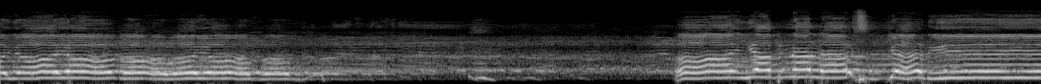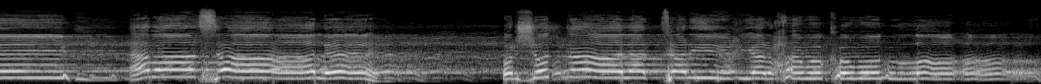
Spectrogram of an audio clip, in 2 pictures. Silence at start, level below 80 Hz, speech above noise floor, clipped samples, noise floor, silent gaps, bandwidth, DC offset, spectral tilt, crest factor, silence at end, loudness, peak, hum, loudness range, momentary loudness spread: 0 s; -58 dBFS; 22 dB; under 0.1%; -37 dBFS; none; 13.5 kHz; under 0.1%; -3.5 dB/octave; 14 dB; 0 s; -16 LUFS; -2 dBFS; none; 9 LU; 20 LU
